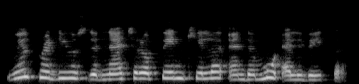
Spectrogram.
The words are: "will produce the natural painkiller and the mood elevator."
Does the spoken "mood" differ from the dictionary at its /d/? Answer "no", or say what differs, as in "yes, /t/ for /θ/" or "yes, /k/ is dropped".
yes, /d/ is dropped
